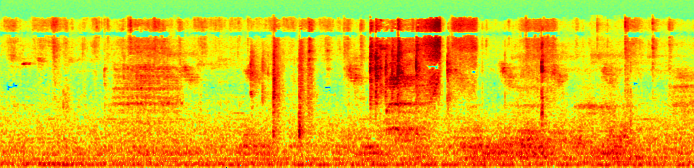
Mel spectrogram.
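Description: Hands rolling and pressing a ball of damp clay soil, soft rubbing with a few faint ticks, over a steady low rumble.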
